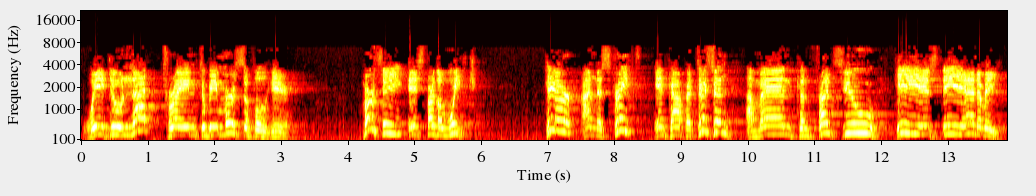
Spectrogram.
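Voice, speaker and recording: An actor playing a merciless, contemptuous karate sensei with an American accent, commanding and sneering in film dialogue. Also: male voice, extremely high pitch, animated, takes it slowly, sharp tone, exaggerated voice. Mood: fierce. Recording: dull lo-fi cassette tape.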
